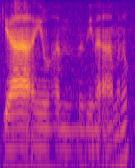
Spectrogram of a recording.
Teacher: Ya comes from the middle of the tongue.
